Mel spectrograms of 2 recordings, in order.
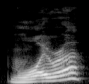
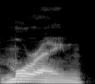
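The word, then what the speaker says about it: Moiraine: Like, kind of, he was adding a W in there, like Moira almost. And that's not how anyone else pronounces it. Like, not in the show. And I think Kate Redding actually does pronounce it quite similarly, like Moraine. But Moraine is so much more, I don't know.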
